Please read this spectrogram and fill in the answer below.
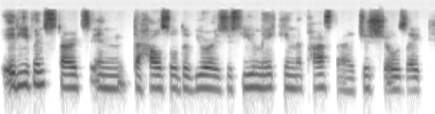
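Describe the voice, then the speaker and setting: A young woman from Sri Lanka, a podcast guest talking casually and haltingly, with many fillers and restarts. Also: on the low side, fairly even intonation, mellow, no echo, clean studio sound. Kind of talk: casual discussion.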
